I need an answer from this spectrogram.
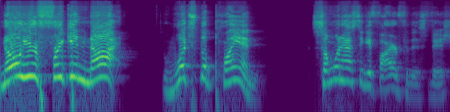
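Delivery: heated, worked-up, loud, swooping rant pitched way up. Complaining that the team is not developing young players: worked up. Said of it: "I got worked up again".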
